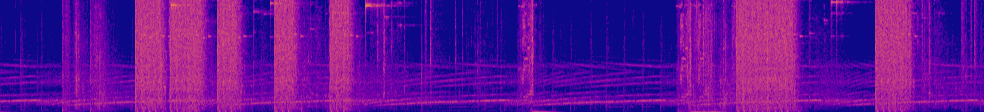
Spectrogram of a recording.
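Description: A gun fires shots in rapid bursts.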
